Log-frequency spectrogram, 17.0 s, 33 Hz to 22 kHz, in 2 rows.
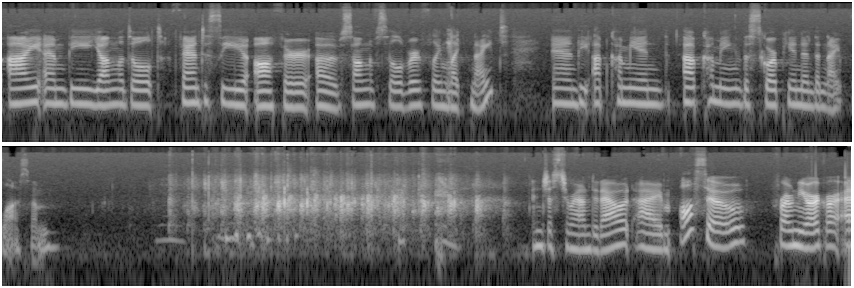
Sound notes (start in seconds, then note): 10.0 audience applauding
